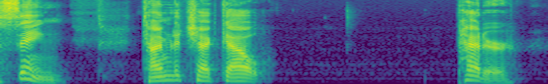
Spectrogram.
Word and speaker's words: Peter: Time to check out Peter pronounced as better but with a P.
